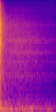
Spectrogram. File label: TOM TOM, Roland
